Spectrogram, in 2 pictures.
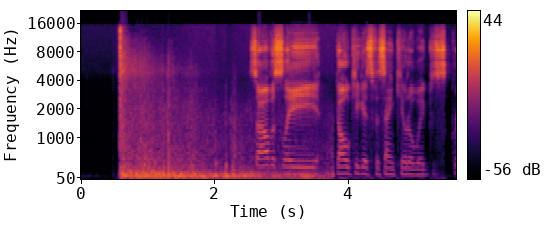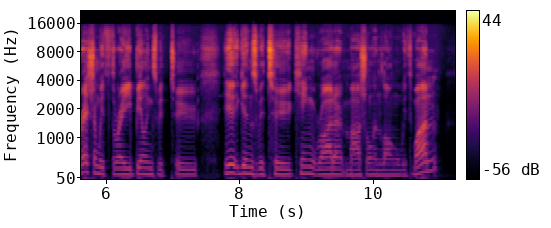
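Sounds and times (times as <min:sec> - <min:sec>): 
cannon firing: 0:00.6 - 0:03.8
deep heavy rumbling roar: 0:00.6 - 0:03.8
heavy thump: 0:00.6 - 0:03.8
speech: 0:02.6 - 0:11.0.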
